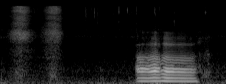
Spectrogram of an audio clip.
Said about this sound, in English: Keep sniffling, I'm sorry.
